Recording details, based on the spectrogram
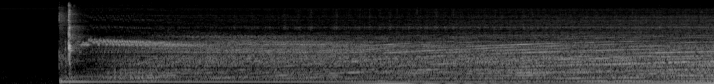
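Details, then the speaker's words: Finch disk drive on a vintage Centurion minicomputer, mic held close at power-on: click, then a smooth whir rising steadily in pitch with even hum, no gravelly humming or grinding; drive spins up normally. "that sounded brilliant that sounded perfect that sounded exactly like it's supposed to sound there was no Gravelly or gross humming or grinding going on it was just smooth and perfect sounding"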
